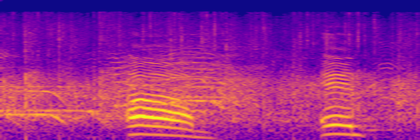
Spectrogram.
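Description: An audience gives a steady round of applause, a soft wash of clapping throughout, with two loud falling whoops rising above it, one long and one shorter.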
